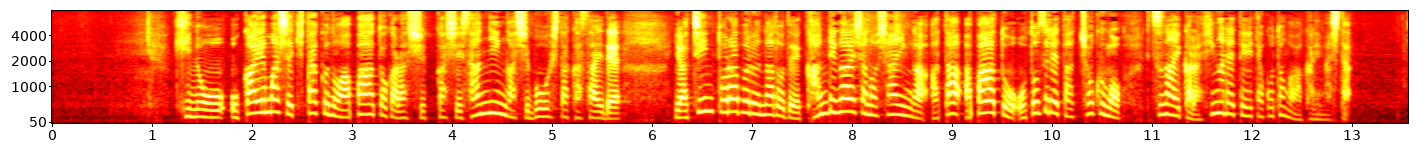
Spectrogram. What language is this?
Japanese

